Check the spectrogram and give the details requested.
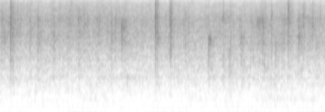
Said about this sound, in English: Once you got your onions there cooking nicely, you're then gonna drop your garlic in there.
